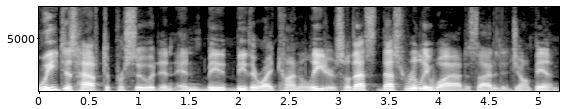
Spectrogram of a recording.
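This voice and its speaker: A man at medium pitch in a Louisiana accent, very fast with hardly any pauses, ordinary pitch variation, in a very clean recording with a silent background. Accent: US South, Louisiana. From Louisiana, Baton Rouge. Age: 60s. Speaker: mayoral candidate. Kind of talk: interview. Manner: halting, many repeats.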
